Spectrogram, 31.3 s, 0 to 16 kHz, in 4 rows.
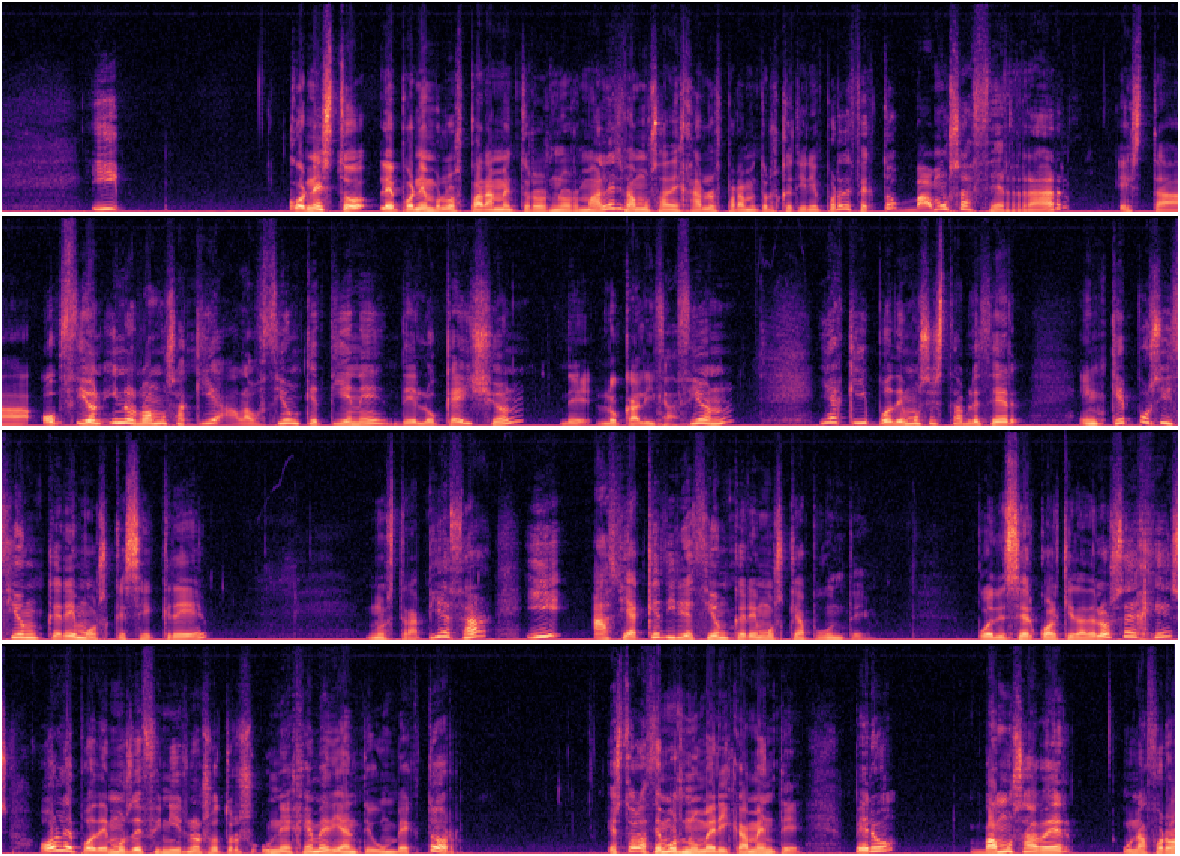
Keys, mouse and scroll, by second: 7.0 click, 11.9 click, 20.4 click, 23.8 click.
